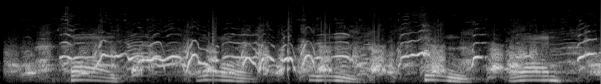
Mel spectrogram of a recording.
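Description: A sled dog team barks and yips excitedly as its musher sets off in the Yukon Quest sled dog race, overlapping calls with rising whines filling the whole stretch, loud, with no pauses between the eager cries.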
